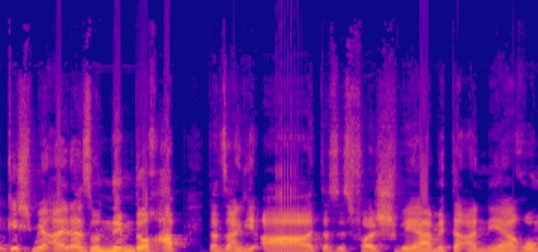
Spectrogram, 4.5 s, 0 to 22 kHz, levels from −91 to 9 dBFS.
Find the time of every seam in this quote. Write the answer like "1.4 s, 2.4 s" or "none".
none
